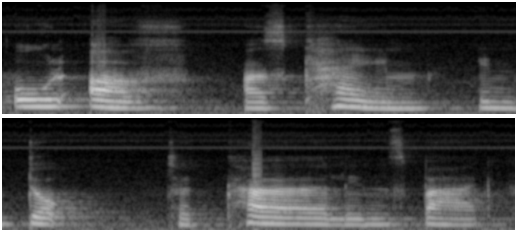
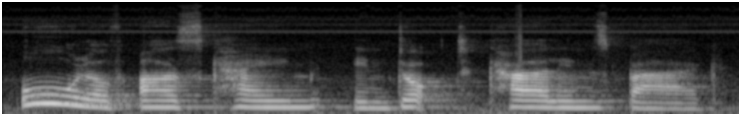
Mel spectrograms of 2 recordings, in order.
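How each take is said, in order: First: Every second syllable is hit with a heavy beat. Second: The line flows with ordinary speech stress and rhythm.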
